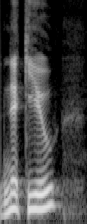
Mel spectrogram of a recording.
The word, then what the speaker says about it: NICU: She has been in the NICU. Did I say that right, Greg? – You did. – NICU at HSC for a few years now.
